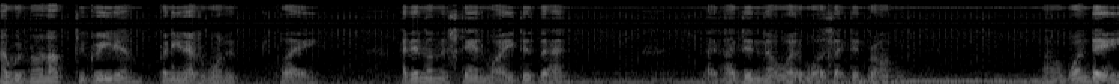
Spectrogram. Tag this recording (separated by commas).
Music, Speech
